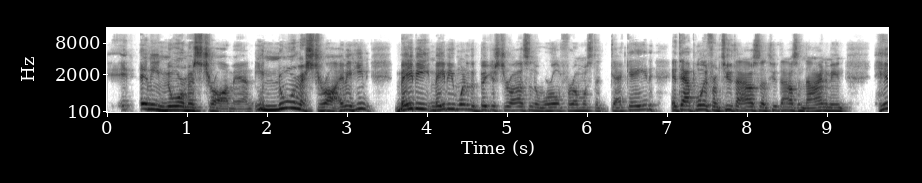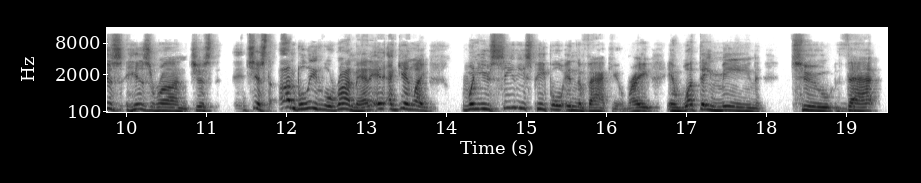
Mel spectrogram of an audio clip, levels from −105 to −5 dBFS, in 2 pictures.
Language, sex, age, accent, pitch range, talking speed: English, male, 20-39, American, 150-225 Hz, 185 wpm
